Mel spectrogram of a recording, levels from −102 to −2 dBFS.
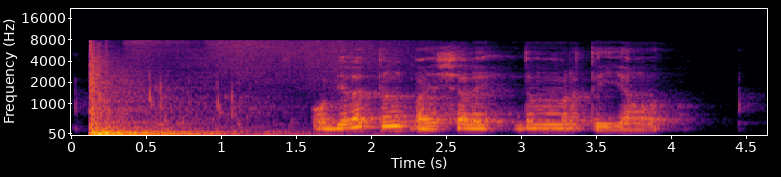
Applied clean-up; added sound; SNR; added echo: none; Liquid; -2 dB; reverberation time 0.5 s.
